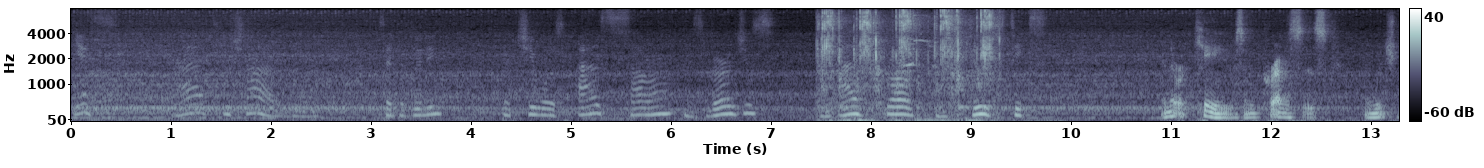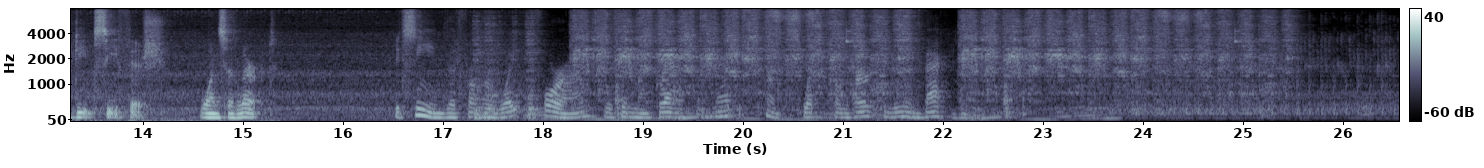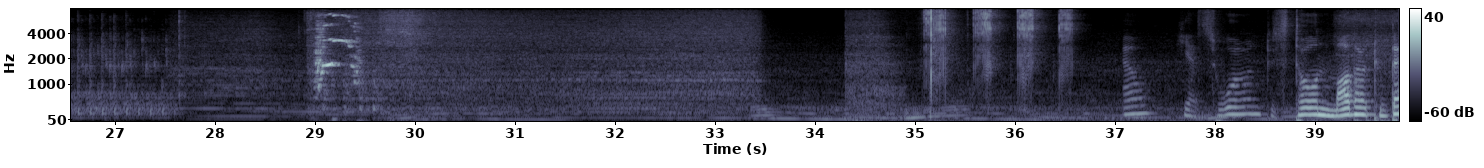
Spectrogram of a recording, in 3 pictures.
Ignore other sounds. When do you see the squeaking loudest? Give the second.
29 s.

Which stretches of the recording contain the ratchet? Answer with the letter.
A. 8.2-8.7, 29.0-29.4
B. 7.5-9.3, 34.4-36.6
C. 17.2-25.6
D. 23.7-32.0
B.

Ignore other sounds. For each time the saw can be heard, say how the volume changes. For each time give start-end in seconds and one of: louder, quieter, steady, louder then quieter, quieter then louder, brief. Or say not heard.
17.2-25.6 steady.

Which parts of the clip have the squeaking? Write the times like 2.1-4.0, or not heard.
8.2-8.7, 29.0-29.4.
